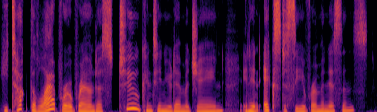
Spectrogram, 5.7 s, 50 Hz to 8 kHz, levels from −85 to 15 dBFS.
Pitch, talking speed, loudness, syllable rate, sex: 185 Hz, 170 wpm, -21 LUFS, 5.2 syllables/s, female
